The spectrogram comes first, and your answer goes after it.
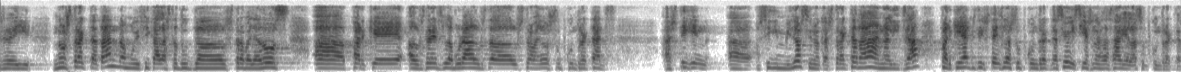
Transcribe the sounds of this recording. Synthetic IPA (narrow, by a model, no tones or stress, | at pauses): ezəði | nost̪ɾak̚t̪ət̪and̪əmuðifikaləst̪ət̪̬ut̪̚d̪əlˠst̪ɾəβəʎəð̞osəpəɾkɛəlˠzðɾɛd͡zləβuɾalˠzðəlˠst̪ɾəβəʎəðosup̚kunt̪ɾək̚t̪at͡s | əst̪iɣin | osiɣimːiʎosinokəst̪ɾak̚t̪əðəːnəlid͡zapəɾkɛəɡzist̪ɛʃləsup̚kunt̪ɾək̚t̪əsioisieznəsəsaɾiələsup̚kunt̪ɾək̚t̪ə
